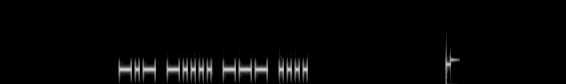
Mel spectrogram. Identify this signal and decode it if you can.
Morse code, heard as a keyed tone, about 29 wpm, 700 Hz. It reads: K6OH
